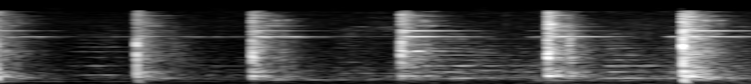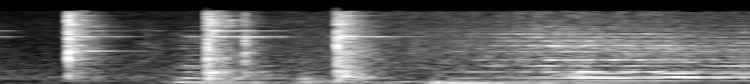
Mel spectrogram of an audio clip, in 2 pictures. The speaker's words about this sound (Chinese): 就是俺两人必须得配合起来，这个大锤像你看到我点下了，他打锤，一个是得有力气，这个还得有技术。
